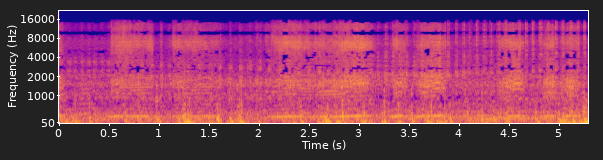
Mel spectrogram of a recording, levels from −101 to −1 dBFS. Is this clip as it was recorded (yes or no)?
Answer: yes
